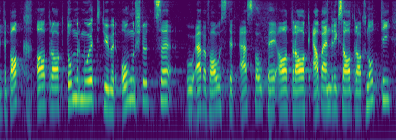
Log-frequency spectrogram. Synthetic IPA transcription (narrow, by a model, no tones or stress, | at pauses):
dəɾb̥ɑkχɑːt̪ɾɑːkd̪̥ʊmːəɾmuətːyːməɾʊŋəɾʃtʏt͡sə | uʔɛbəfɑlsd̪̥əɾʔæsfɔʊpʰeːʔɑːt̪ɾɑːɡ̥ælbænd̪əɾɪksɑːt̪ɾɑːkχnɔt̪i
